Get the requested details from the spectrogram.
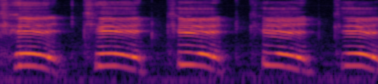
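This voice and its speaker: The speaker puts on a character voice with a high pitch. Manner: booming repetitive.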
